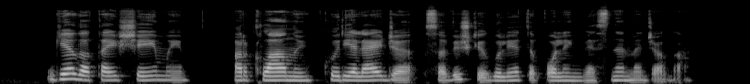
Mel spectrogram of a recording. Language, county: Lithuanian, Tauragė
